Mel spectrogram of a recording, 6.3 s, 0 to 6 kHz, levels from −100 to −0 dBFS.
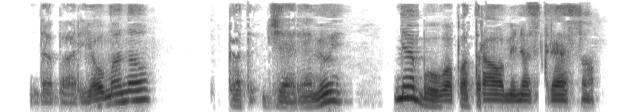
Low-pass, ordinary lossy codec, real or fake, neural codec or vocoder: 5.4 kHz; AAC, 24 kbps; real; none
